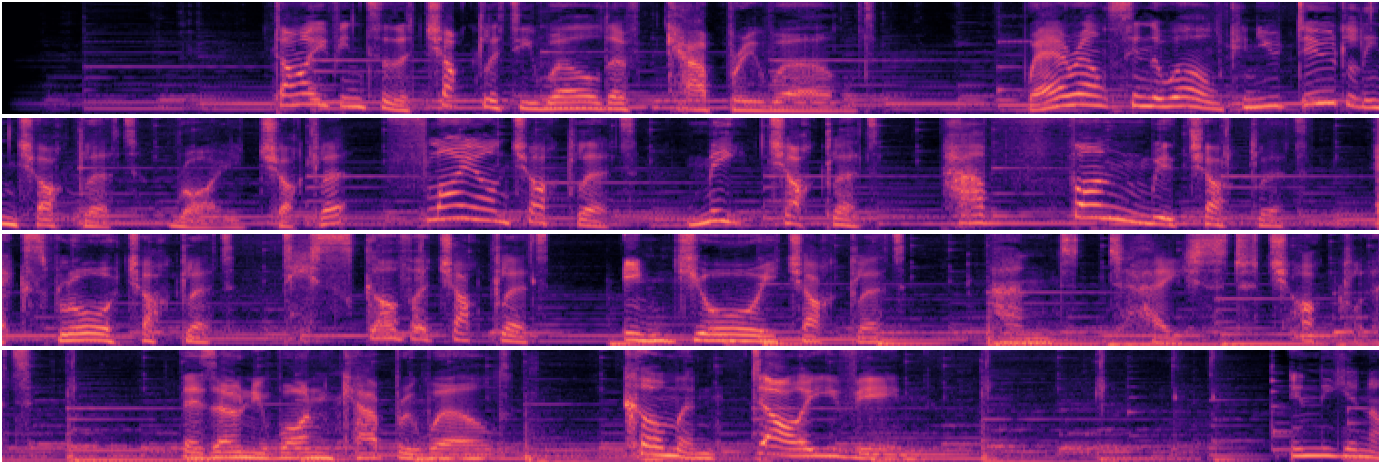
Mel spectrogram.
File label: COMMERCIAL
